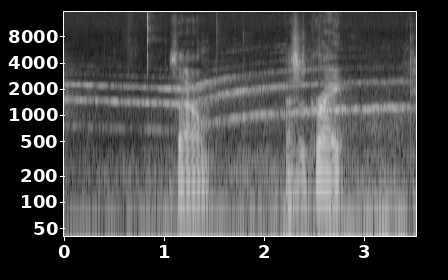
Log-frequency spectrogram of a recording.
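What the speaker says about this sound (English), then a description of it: "Sirens are going by." Emergency vehicle sirens pass outside, rising and falling wails clearly audible behind the room, while someone talks briefly over them.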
